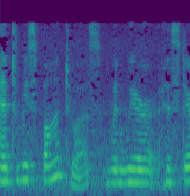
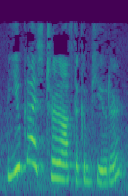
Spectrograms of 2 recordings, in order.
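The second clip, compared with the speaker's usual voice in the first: louder, higher, mildly irritated request; a little irritated; 4 semitones higher, 7 dB louder than usual. Acted. Parent asking the kids once more, a little irritated. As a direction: let some irritation creep into the nagging. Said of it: "getting a little bit more irritated".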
